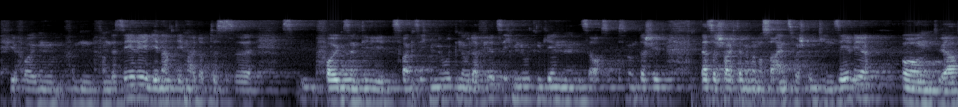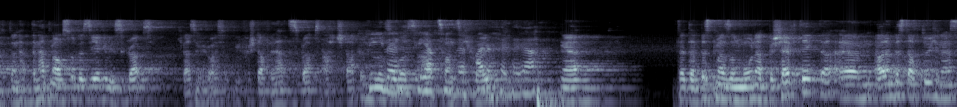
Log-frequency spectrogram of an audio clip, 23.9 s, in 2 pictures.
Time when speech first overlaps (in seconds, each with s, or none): 16.6 s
